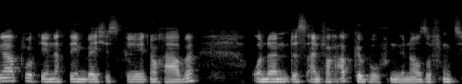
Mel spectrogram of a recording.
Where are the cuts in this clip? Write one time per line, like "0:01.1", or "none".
0:01.5
0:02.9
